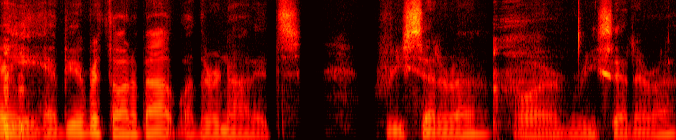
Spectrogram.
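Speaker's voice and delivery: seductive murmur, very low, hushed, sexy voice. Joking about bedroom talk, the speaker asks a question in a put-on sexy voice. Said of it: "I like that sexy voice".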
